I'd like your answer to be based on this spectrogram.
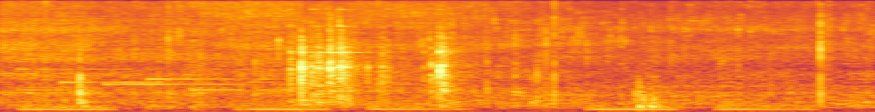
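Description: Ginger and garlic, a tablespoon each, hit a pan of oil with two tablespoons of chili oil. The result is a soft, steady sizzle with light crackles and a few brief stirring clatters, heard close and alone.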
